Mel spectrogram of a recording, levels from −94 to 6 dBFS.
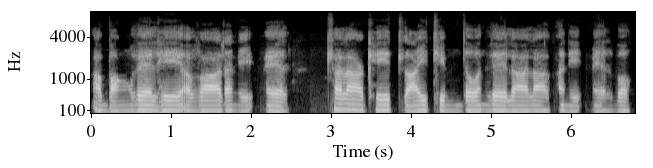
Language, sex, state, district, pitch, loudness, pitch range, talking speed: Mizo, male, Mizoram, Aizawl, 110 Hz, -18 LUFS, 105-110 Hz, 175 wpm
